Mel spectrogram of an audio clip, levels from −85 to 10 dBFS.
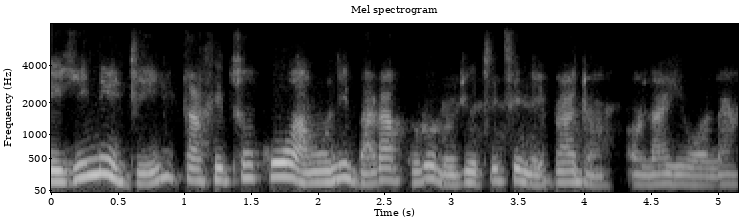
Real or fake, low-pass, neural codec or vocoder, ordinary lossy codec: fake; 7.2 kHz; codec, 44.1 kHz, 3.4 kbps, Pupu-Codec; Opus, 16 kbps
